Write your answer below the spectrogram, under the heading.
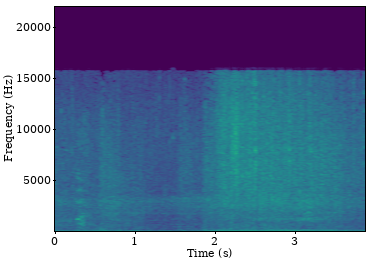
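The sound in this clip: A dragon explodes as it dies in a video game, a dense, roaring rumble that holds steady and then swells louder about halfway through.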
